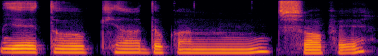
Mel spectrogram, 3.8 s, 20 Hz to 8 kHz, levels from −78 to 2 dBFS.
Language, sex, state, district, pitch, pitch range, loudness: Hindi, male, Tripura, Unakoti, 145 Hz, 135-150 Hz, -18 LUFS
